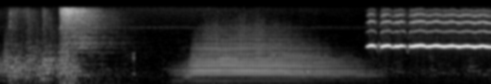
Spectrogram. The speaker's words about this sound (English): The whistle is Sandeep, the minister's personal assistant, alerting his team that the ministerial convoy is fast approaching.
